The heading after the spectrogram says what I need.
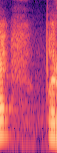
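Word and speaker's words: hope: ह ओ प, होप, ई साइलेंट।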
